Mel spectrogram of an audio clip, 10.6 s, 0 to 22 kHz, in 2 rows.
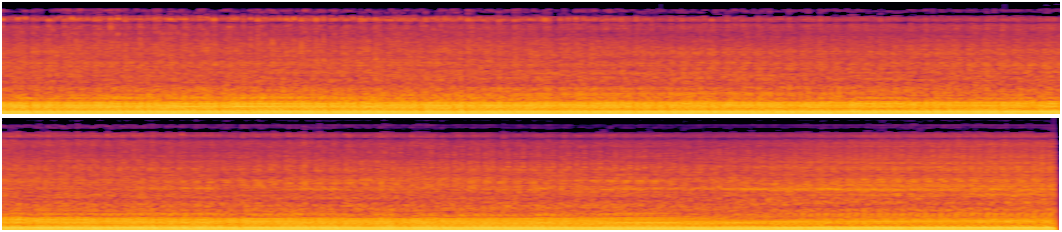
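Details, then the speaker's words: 2021 BMW M1000RR with a Stage 1 ECU flash aimed at fixing idle and stall issues, first cold start of the day: settles into a loud, steady, even idle with no hunting or stalling; normal idle. "and you can hear that sounds nice and even sounds like a good idle right there no stalling no issues"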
